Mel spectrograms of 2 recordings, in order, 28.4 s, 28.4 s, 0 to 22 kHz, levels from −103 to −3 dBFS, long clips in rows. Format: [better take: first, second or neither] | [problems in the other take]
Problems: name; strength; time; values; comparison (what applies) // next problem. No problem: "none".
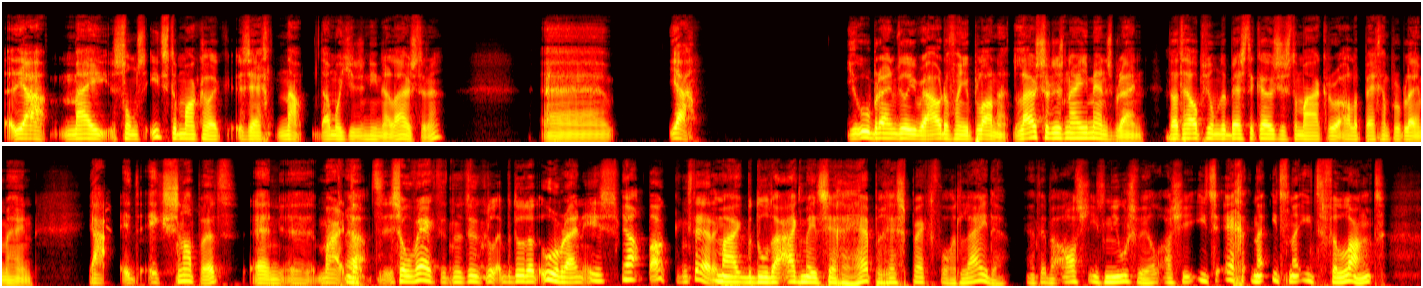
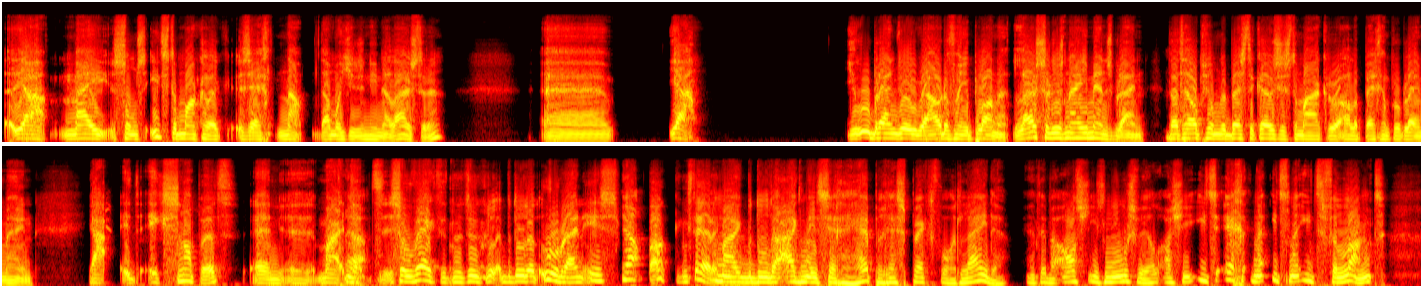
first | distortion; heavy; 5 dB below the speech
